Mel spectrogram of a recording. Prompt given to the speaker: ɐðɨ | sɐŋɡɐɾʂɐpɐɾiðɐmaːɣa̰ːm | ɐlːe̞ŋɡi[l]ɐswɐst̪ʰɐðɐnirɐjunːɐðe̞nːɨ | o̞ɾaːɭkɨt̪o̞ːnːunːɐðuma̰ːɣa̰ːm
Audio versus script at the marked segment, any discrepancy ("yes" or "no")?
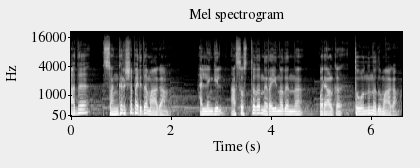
no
